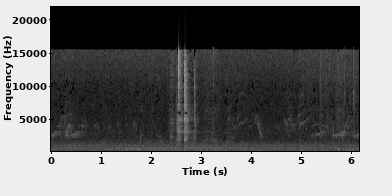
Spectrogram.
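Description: Faint outdoor background noise with distant birds chirping now and then, and a quick pair of sharp clicks about two and a half seconds in.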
